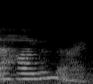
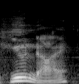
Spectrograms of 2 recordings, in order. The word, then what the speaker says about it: Hyundai: The Hundai. Hyundai. Hyundai. Yeah. Whatever you call it. It's was it's Well, it's it's actually Hyundai is the correct pronunciation to a Korean.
